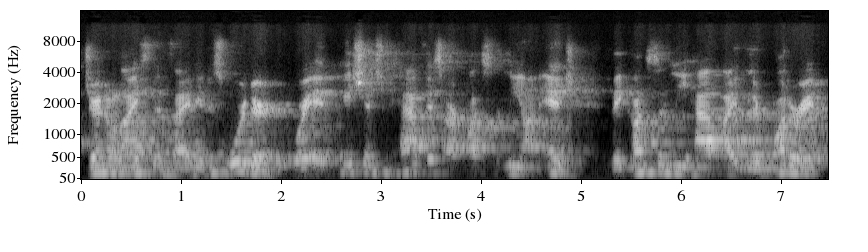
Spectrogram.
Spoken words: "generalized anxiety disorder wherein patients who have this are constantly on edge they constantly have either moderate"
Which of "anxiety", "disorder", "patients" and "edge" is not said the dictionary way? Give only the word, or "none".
none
